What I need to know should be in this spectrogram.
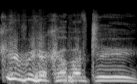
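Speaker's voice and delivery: put-on angry growl. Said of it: "He just gets really angry over everything".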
